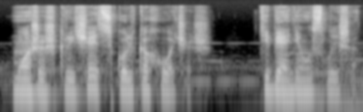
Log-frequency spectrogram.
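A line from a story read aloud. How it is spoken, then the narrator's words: Calm speech. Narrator (Russian): спокойно проговорил Степан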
